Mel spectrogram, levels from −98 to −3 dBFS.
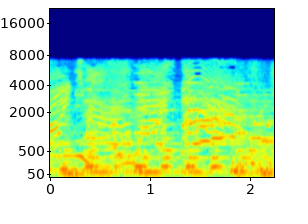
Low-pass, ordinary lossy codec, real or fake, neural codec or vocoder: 7.2 kHz; none; real; none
